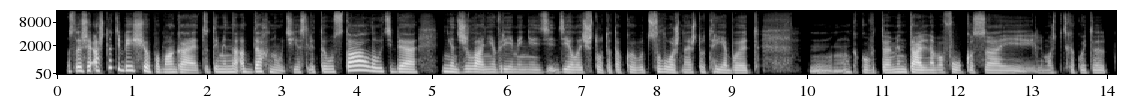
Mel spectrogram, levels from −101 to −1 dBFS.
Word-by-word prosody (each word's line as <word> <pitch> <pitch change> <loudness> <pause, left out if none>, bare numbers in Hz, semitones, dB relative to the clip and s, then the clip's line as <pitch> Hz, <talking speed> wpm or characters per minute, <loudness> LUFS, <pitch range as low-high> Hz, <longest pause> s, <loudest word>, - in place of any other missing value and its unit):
Слушай, 225 +5 +4
а 235 - +6
что 410 - 0
тебе 255 -10 +2
еще 225 -4 +5
помогает, 150 -4 +1
вот, 155 - -10
именно 160 0 +1
отдохнуть? 165 -6 0
Если 150 0 -6
ты 165 - -2
устала, 240 +9 +6
у 190 -1 +2
тебя 165 -5 +2 0.3
нет 170 -5 +1
желания, 155 -1 +1
времени, 150 -2 -6
де 135 -3 -7
делать 145 0 -1
что-то 145 -1 -3
такое 145 +1 -5
вот 145 +1 -8
сложное, 145 -3 -1
что 145 +1 -5
требует, 135 -4 -3 0.7
м, 210 -4 -9
какого-то 145 -1 -4
ментального 140 -2 +3
фокуса, 135 -2 -4
и, 125 - -5 0.4
или, 130 - -17
может 130 0 -13
быть, - - -14
какой-то, 135 -1 -7
150 Hz, 145 wpm, -21 LUFS, 140-170 Hz, 0.7 s, а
